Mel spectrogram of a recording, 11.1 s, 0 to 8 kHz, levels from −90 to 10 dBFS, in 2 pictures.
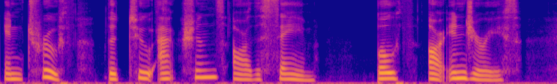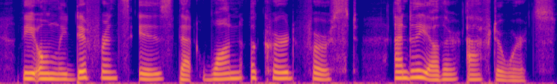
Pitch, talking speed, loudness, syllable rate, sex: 190 Hz, 125 wpm, -19 LUFS, 4.5 syllables/s, female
